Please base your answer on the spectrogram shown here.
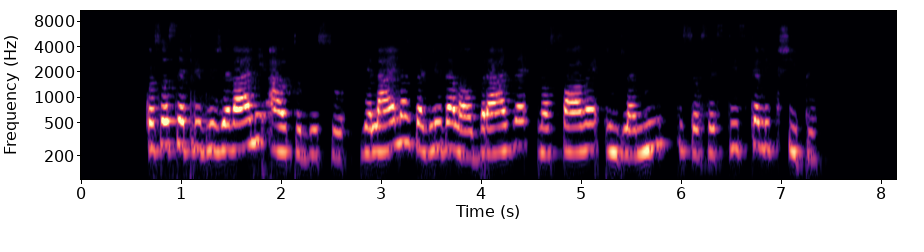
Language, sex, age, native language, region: Slovenian, female, 18-29, Slovenian, Central Slovenia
